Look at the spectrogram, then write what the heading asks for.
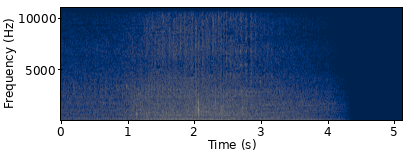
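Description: A 1960s saloon car's engine pulls away and accelerates, its pitch rising, with a brief click about two seconds in. The sound cuts off abruptly into silence a little past four seconds.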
